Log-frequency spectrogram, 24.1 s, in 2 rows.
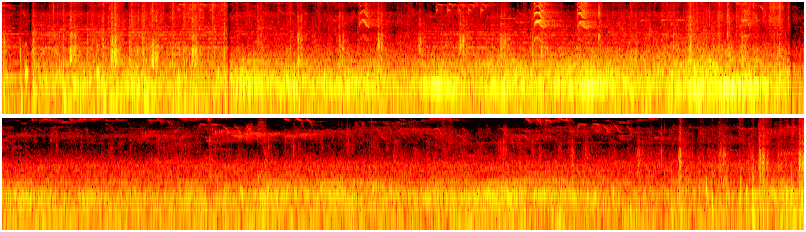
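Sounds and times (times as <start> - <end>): steady low outdoor background: 0.0 - 24.0
small birds chirping and singing: 4.8 - 19.1.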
